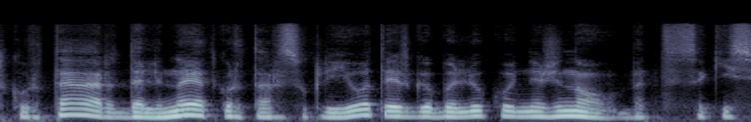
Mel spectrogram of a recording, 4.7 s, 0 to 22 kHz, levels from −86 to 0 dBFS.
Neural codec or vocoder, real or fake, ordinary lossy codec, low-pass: codec, 24 kHz, 0.9 kbps, DualCodec; fake; AAC, 64 kbps; 10.8 kHz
